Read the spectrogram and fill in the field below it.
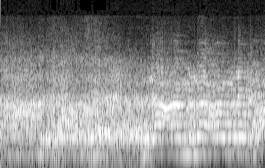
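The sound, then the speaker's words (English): An overflow crowd of Shia Muslims at Friday prayers in Iraq chants "Yes, yes, Hausa" in unison, many voices rising together in a loud, sustained, rhythmic cry with harmonic, shout-like tones that swell near the end. “At Friday prayers, an overflow crowd begins to chant, "Yes, yes, Hausa."”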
